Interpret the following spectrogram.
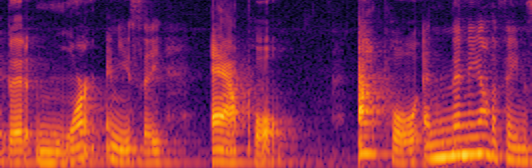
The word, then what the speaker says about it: Apple: another very popular word I've heard different versions I've heard April I pull somebody even told me that they say I pull because I pull produces iPhone so that was the logical correlation I'm very grateful no we say simply Apple Apple exactly like a name of a shrews Apple very broadly open Mouse Apple and the American accent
